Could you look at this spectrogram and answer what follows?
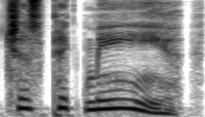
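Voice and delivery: high, urgent plea; pleading high. Acted. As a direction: beg to be chosen. Desperate plea to partner.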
